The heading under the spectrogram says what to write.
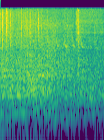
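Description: Pigeons coo softly in low, murmuring tones against a steady outdoor background hiss, with a few faint flutters mixed in and no voices.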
